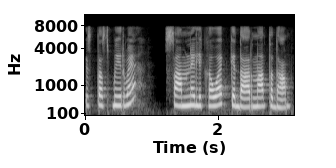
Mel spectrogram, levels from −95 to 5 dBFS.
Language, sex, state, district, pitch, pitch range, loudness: Hindi, female, Jharkhand, Garhwa, 280 Hz, 265-290 Hz, -15 LUFS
